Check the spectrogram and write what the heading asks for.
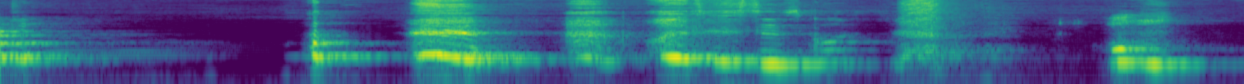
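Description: A woman sobbing: a run of short, high, wavering cries and gasps, starting about a second and a half in, with one more near the end.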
